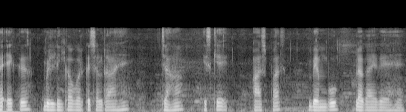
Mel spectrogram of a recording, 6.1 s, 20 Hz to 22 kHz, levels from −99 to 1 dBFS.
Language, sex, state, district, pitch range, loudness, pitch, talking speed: Hindi, male, Chhattisgarh, Bilaspur, 100-120 Hz, -20 LUFS, 110 Hz, 145 wpm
